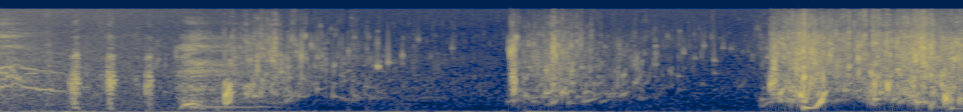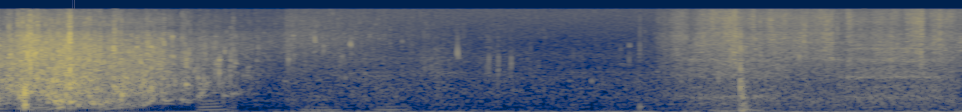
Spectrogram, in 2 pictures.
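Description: Carp thrashing in a water-filled sling: a loud burst of splashing and sloshing about four seconds in that lasts a couple of seconds, then softer trickling water. A few knocks and clicks of handling come before it.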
